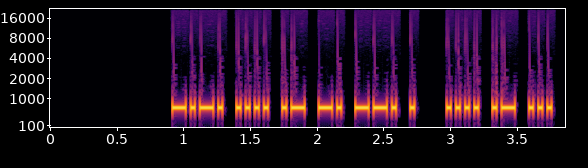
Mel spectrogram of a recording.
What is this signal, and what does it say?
Morse code, heard as a keyed tone, about 36 wpm, 700 Hz. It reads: CHANGE HAS
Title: Sentences from Top 1600 Words 35wpm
